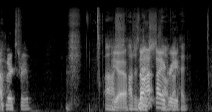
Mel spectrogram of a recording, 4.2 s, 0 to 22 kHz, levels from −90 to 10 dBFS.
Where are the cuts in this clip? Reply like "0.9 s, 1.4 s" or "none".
none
